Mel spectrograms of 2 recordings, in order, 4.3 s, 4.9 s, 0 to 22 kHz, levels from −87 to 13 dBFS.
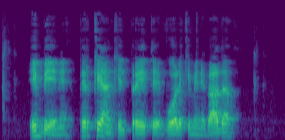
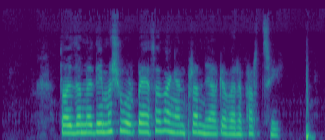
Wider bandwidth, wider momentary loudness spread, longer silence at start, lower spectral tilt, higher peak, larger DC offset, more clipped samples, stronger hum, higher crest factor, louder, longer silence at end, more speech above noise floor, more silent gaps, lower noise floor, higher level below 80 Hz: about the same, 14 kHz vs 14.5 kHz; second, 9 LU vs 13 LU; second, 0.05 s vs 0.9 s; second, -5.5 dB/octave vs -7 dB/octave; first, 0 dBFS vs -4 dBFS; neither; neither; neither; about the same, 20 dB vs 16 dB; about the same, -18 LUFS vs -20 LUFS; first, 0.75 s vs 0.2 s; second, 40 dB vs 46 dB; neither; second, -58 dBFS vs -65 dBFS; second, -64 dBFS vs -50 dBFS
